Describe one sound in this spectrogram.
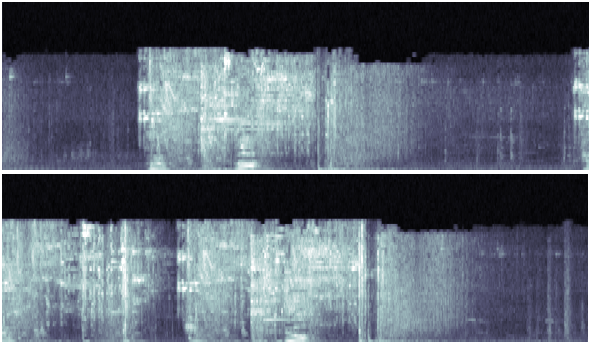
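Footsteps crunch on leaves and earth.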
